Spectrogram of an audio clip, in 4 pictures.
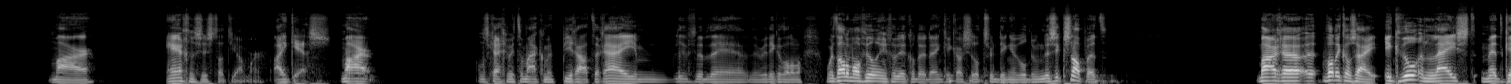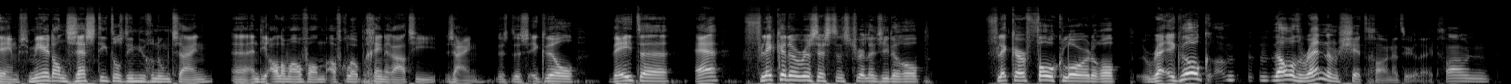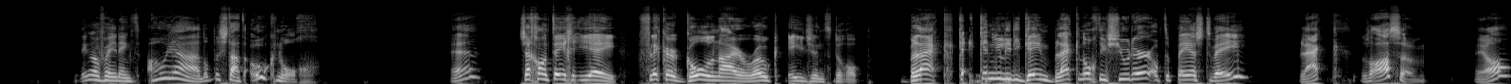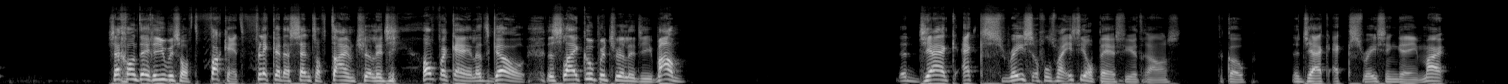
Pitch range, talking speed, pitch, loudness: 125-195 Hz, 165 wpm, 150 Hz, -21 LUFS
